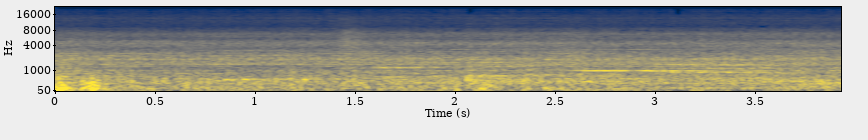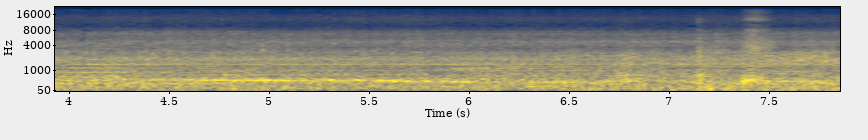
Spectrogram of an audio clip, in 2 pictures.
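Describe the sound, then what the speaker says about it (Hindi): A car in a French garage descends on a lift during an oil change, giving a steady, even hiss and hum that holds at a constant level throughout with no voices. "और आखिरकार मेरी गाड़ी अब नीचे आ रही है।"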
